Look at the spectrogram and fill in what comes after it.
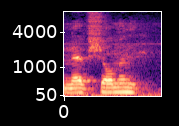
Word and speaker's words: Nev Schulman: How do you say his name? Nev? – Nev Schulman.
